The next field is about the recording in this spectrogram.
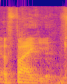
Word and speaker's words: Feige: Yeah, Feige.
